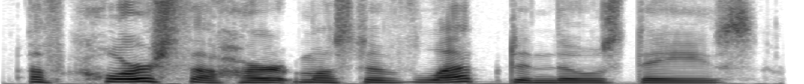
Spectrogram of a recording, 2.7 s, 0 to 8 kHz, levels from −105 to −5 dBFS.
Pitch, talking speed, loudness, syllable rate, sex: 200 Hz, 225 wpm, -19 LUFS, 5.5 syllables/s, female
